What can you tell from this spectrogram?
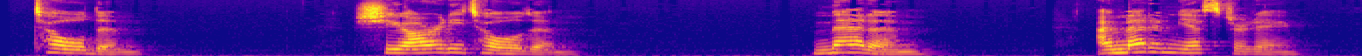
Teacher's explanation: Again, we drop that H and it becomes M.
